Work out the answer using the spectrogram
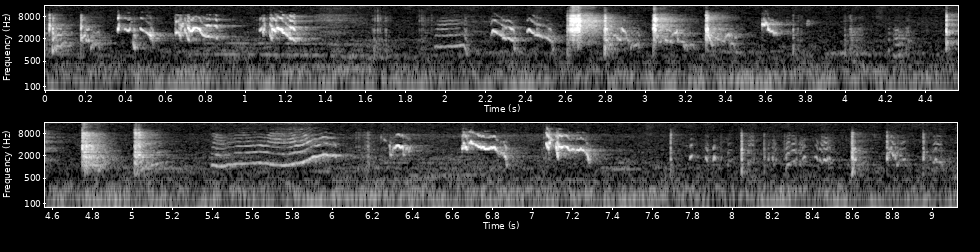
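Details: Budgerigar pair kissing, warbling continuously: dense bursts of high chirps, squeaks and clicks, with a few rising and wavering whistled notes, over a faint low hum.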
